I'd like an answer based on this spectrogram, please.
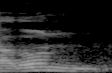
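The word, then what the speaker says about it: Adon: qué significa señor hermanos del hebreo significa se pronuncia a don que significa ambos él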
